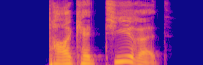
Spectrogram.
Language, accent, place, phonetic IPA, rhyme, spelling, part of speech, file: German, Germany, Berlin, [paʁkɛˈtiːʁət], -iːʁət, parkettieret, verb, De-parkettieret.ogg
- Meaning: second-person plural subjunctive I of parkettieren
